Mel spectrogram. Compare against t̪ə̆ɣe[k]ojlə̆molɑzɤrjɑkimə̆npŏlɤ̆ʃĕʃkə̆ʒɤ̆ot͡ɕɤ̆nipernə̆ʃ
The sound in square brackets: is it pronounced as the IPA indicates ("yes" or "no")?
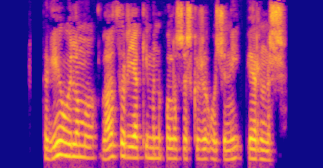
no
